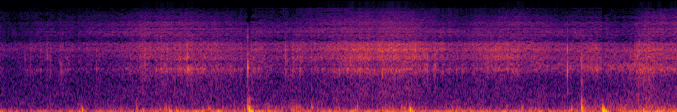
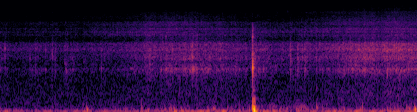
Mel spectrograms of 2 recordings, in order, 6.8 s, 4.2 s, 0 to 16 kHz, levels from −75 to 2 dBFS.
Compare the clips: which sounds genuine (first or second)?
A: first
